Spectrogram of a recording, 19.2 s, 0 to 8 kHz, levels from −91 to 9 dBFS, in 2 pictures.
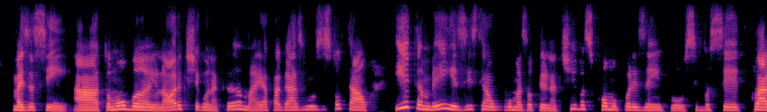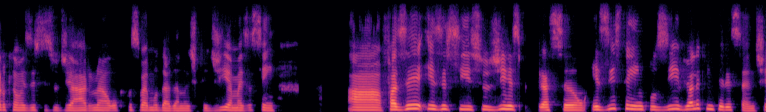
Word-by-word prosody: mas 190 -1 +4
assim, 195 -7 -2
ah, 175 0 +5
tomou 215 +6 +3
banho, 205 -5 +3
na 175 +1 +1
hora 225 +5 +4
que 255 - -13
chegou 215 -6 -2
na 165 -3 -4
cama, 210 -1 -2
é 180 - -1
apagar 200 +1 -1
as 200 - -7
luzes 210 0 -6
total. 215 -9 0 0.3
E 340 +7 +6
também 255 - +2
existem 225 +3 -1
algumas 205 -2 -3
alternativas, 185 +8 -4
como 220 -4 0
por 205 +1 -2
exemplo, 175 -3 -4
se 160 +3 -9
você 185 +1 -3
claro 200 -2 +6
que 180 - -7
é - - 0
um 170 - -2
exercício 165 -1 -9
diário, 160 +1 -2
não 170 - -3
é - - -1
algo 165 0 -4
que - - -31
você 175 -3 -9
vai 175 -1 -1
mudar 165 -2 -4
da 155 0 -5
noite 150 -1 -7
para 155 - -10
o - - -13
dia, 175 +5 -2
mas 165 -1 -4
assim, 170 -1 -6 0.9
ah, 180 -1 +4
fazer 235 +8 +5
exercícios 230 -4 -1
de 245 +6 +3
respiração. 185 -6 +1
Existem, 250 +5 +1
inclusive 220 +1 -2
olha 260 +4 +3
que 265 -2 -5
interessante, 195 - -3
195 Hz, 175 wpm, -23 LUFS, 175-220 Hz, 0.9 s, E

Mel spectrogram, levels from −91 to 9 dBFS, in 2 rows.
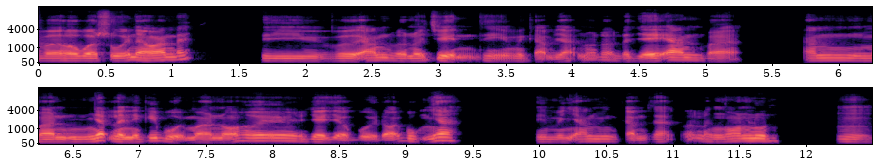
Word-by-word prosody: bờ 120 0 +2
hồ 120 -1 +4
bờ 120 -1 +4
suối 120 +1 0
nào 140 -4 +6
ăn 145 +3 +4
đấy 185 +3 -2 0.5
thì 115 -2 -3
vừa 115 -1 +2
ăn 140 -1 +1
vừa 115 -1 -1
nói 115 +1 0
chuyện - - +1
thì - - -5
mình - - -6
cảm - - -3
giác - - -3
nó 80 - -8
rất - - -6
là 110 - -5
dễ 110 +1 +6
ăn 140 -2 +3
và 105 -2 -2 0.4
ăn 130 0 -3
mà 115 -1 +4
nhất 115 +9 +3
là - - +4
những 110 0 +2
cái 155 - 0
buổi 140 - -1
mà 105 0 0
nó 105 0 +1
hơi 155 -2 +1
dở 115 - +2
dở 110 0 0
buổi 95 -1 -5
đói 100 - +1
bụng 140 -3 -6
nhá, 175 -1 +4 0.6
thì 115 -1 -8
mình 110 -1 -6 0.4
cảm 95 - -3
giác 120 - -5
rất - - -11
là 130 -4 -7
ngon 140 +6 0
luôn. 145 -1 +2 0.4
Ừm. 115 -5 -8
120 Hz, 230 wpm, -26 LUFS, 110-140 Hz, 0.6 s, nào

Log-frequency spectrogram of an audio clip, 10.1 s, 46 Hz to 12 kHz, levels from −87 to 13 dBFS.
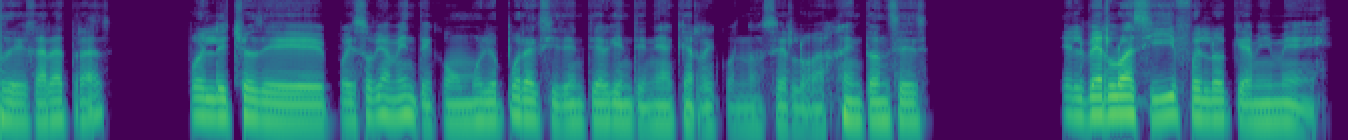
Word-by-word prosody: como - - +3
dejar 100 0 0
atrás 110 -1 -3 0.5
por 125 0 0
el 120 0 +2
hecho 120 0 +2
de, 95 -2 +3
pues, 105 +3 -4
obviamente, 120 -5 -1
como 95 0 -4
murió 105 +2 -1
por 125 +3 0
accidente, 100 -2 -2
alguien 100 -1 0
tenía 90 0 -3
que 95 0 -3
reconocerlo, 85 -1 -7 0.2
entonces 105 -1 0 1.0
el 125 -2 -2
verlo 130 +1 +8
así, 130 -1 +4
fue 120 -2 0
lo 115 0 +1
que 105 -3 -2
a 100 - +1
mí 100 0 0
me 95 -8 -3
105 Hz, 160 wpm, -22 LUFS, 95-115 Hz, 1.0 s, verlo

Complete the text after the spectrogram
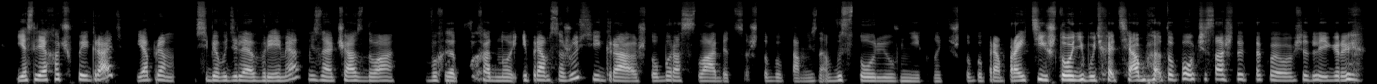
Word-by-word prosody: Если 200 +4 +3
я 205 - +8
хочу 235 +2 -3
поиграть, 225 - +2
я 200 +3 +2
прям 200 -5 -2 0.2
себе 190 -1 -2
выделяю 180 -2 +1
время, 175 - -1
не 210 - -4
знаю, 180 -3 0
час, 185 0 +2
2, 175 0 -1 0.3
выход 175 -1 -2
в - - -27
выходной, 170 -4 -2
и 205 - -3
прям 200 0 +1
сажусь 235 - -4
и 215 - -1
играю, 170 -5 +1
чтобы 170 +4 -6
расслабиться, 165 -4 -3
чтобы, 165 -2 -10
б - - -23
там, 145 -1 -6
не 155 - -12
знаю, 160 - -9
в 180 - -7
историю 170 -4 -2
вникнуть, 150 -1 -10
чтобы 165 0 -11
прям 165 -1 -1
пройти 190 +6 +4
что-нибудь 205 -2 +5
хотя 190 - +3
бы, 200 0 +1
а - - -3
то 230 - 0
полчаса, 235 0 +1
что 235 +1 -3
это 225 - -15
такое 210 -4 -2
вообще 185 +4 -4
для 200 -1 0
игры. 195 +4 +2
185 Hz, 200 wpm, -22 LUFS, 170-205 Hz, 0.3 s, я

